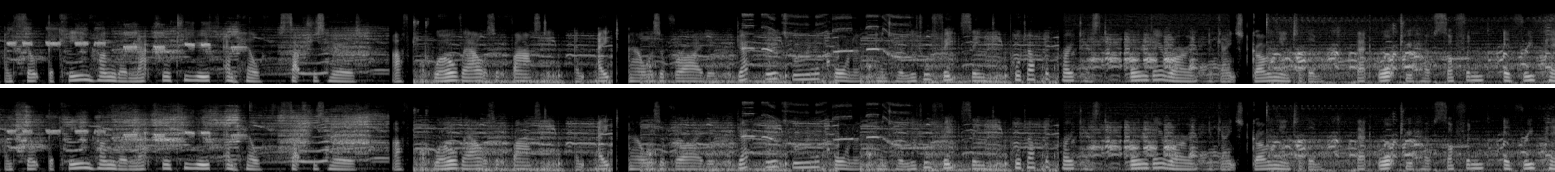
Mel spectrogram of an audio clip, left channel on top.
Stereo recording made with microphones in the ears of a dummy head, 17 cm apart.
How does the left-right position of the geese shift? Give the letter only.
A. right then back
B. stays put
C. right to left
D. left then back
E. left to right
C.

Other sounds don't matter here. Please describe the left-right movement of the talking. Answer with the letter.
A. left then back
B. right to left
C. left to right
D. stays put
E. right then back
D.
